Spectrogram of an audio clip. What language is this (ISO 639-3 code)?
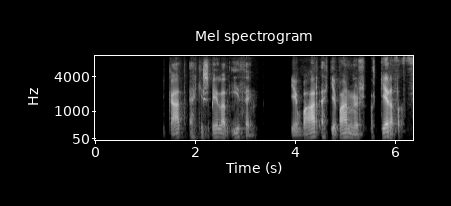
isl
